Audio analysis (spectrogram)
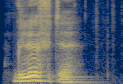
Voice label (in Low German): "glövde", kaevels platt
